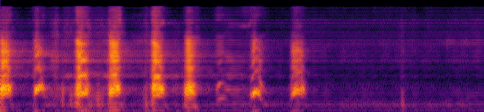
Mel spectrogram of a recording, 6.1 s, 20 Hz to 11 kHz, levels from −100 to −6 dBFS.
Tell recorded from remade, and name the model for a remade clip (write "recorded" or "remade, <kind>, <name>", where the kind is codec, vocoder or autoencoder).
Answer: remade, vocoder, Vocos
